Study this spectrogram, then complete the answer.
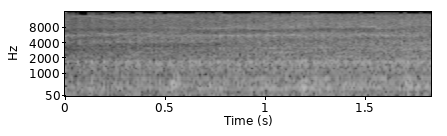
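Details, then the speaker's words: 1969 VW Karmann Ghia electric conversion with a NetGain Hyper9 motor and 7 Tesla Model S battery modules, first drive after precharge and contactor engaged: a quiet, steady hum with a faint even whine while creeping forward, no grinding. Normal running. "moving forward? yeah, it's going forward. There we go. We got another one running."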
